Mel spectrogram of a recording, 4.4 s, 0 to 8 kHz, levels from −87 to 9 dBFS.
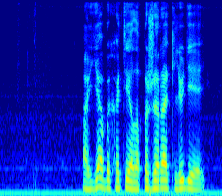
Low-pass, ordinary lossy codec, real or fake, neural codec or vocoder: none; none; real; none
